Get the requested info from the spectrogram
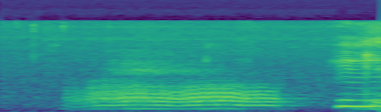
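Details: Young female Great Dane puppy, seven weeks old, in her new home, giving a steady low rumbling growl for about a second, followed by a brief higher yelp or voice.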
